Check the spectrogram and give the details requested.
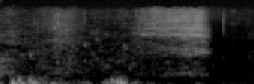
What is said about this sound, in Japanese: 今日はですね、沖縄、今、チャタンの天気は晴れていまして、まあ、風があるんですが、多分、この放送中も風の音が入ってるかと思うんですが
